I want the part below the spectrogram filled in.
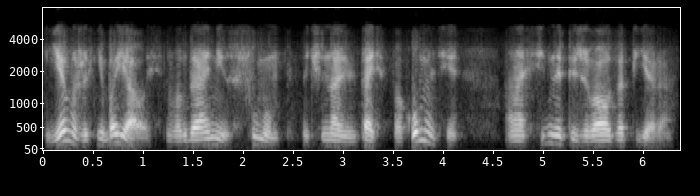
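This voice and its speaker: A man reading a literary story aloud in a measured, expressive way. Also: mid-range voice, breathy edge. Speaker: reader. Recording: tinny phone-like radio recording.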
